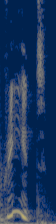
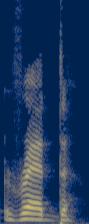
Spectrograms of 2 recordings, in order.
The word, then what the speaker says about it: read: Он не меняет свое написание в прошедшем времени, но меняет произношение. Я читаю будет I read books, а я прочитала I read books.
